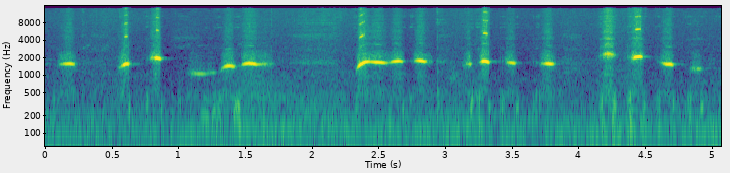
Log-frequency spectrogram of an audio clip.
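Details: Juvenile pied butcherbird singing a brisk series of short fluted whistles, each note clear and slightly varied in pitch, roughly one per second with quick clusters.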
